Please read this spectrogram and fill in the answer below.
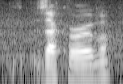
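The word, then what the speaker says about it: Захарова: Sorry, is that how you say her name? Zakharova. Yeah, obviously you exposed the Ukraine terror in Tokmak.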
